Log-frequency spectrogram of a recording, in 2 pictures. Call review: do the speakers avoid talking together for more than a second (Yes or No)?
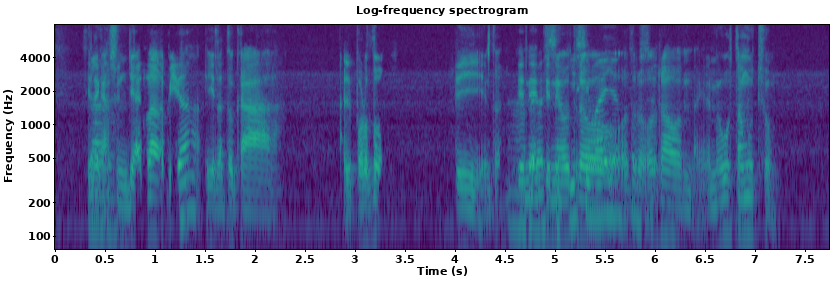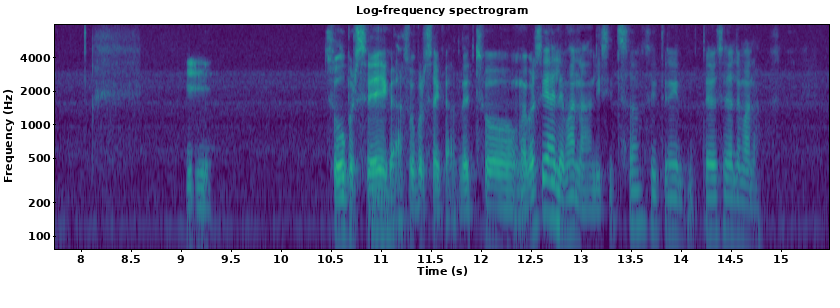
No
